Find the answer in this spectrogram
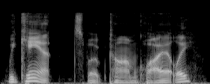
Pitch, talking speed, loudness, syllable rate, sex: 100 Hz, 145 wpm, -21 LUFS, 4.3 syllables/s, male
